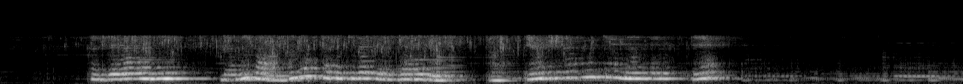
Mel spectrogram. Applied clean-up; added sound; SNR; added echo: neural separator model SepFormer DNS4.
